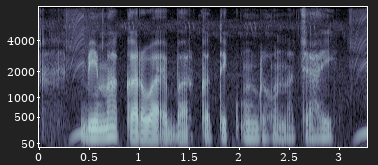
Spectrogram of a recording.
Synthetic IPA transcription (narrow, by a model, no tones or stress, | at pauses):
bimakəɾʋaḛbə̰ɾkət̪ɪkʊmɾɦo̰ːna̰t͡ʃaːɦi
